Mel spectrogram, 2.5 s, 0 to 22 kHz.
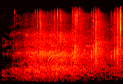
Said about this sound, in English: I knew I'd get a 50% applause on that one. I knew I was about halfway there.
